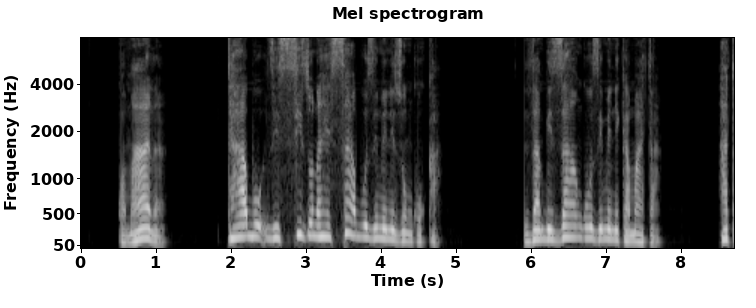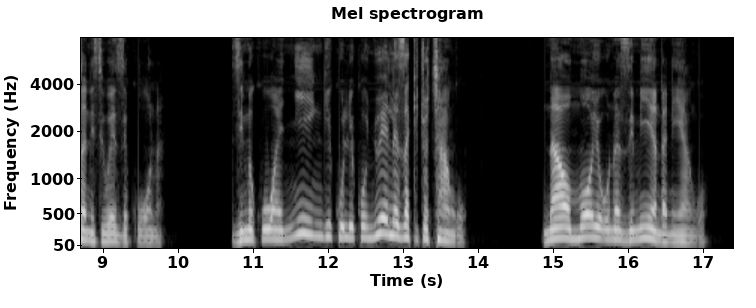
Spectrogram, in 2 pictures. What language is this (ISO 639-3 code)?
swa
